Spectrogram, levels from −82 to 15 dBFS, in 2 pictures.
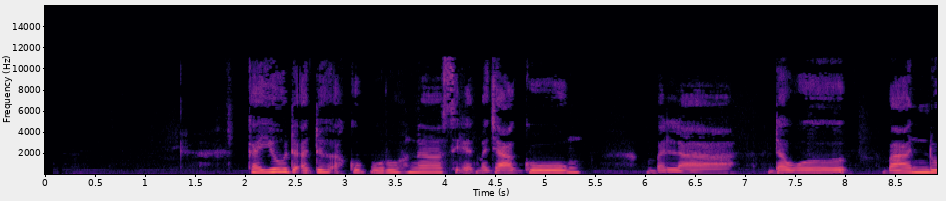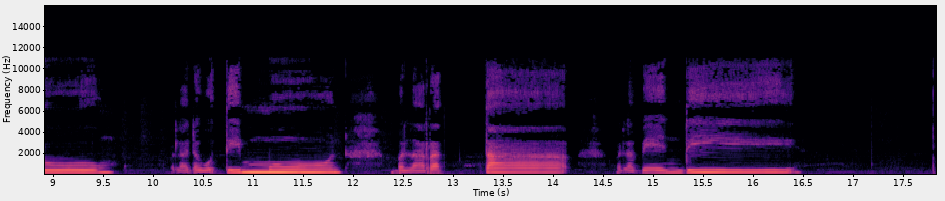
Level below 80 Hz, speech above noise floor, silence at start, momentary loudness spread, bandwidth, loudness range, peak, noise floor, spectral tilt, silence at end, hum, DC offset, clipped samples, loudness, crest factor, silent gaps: -72 dBFS; 43 dB; 2.05 s; 15 LU; 11 kHz; 7 LU; -2 dBFS; -65 dBFS; -6 dB/octave; 1.35 s; none; under 0.1%; under 0.1%; -23 LUFS; 20 dB; none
